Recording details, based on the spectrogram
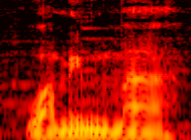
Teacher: গুন্না নাকের ভিতর থেকে উচ্চারিত হয় যেটা মিম আর নুনে পাওয়া যায় এইটার উচ্চারণটা বাংলায় কোন শব্দের চন্দ্রবিন্দু থাকলে যেমন নাকের ভিতর নিয়ে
